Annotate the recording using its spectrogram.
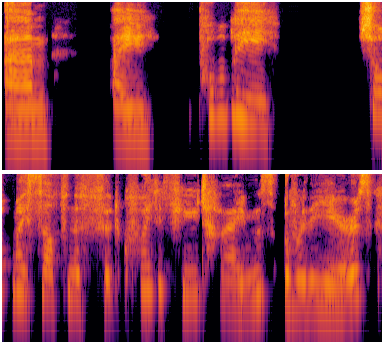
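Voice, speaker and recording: A woman with a Northern Irish accent speaks at a fairly high pitch. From Northern Ireland. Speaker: public speaking coach. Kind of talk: online workshop talk.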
